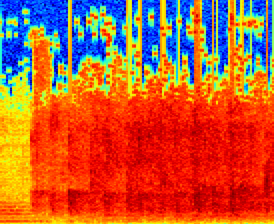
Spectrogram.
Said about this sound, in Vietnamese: nãy giờ quý phật tử vỗ tay chính là chấp nhận được được không nha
